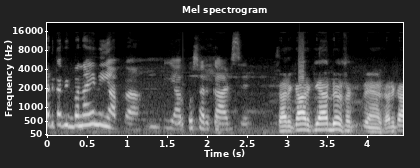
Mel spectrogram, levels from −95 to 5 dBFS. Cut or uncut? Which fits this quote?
cut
